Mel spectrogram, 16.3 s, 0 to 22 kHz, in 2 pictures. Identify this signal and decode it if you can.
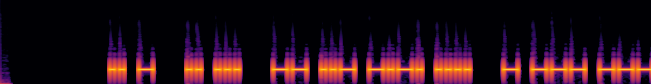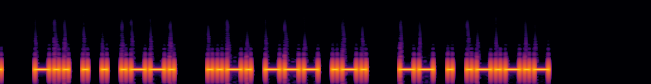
Morse code, heard as a keyed tone, about 20 wpm, 700 Hz. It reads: IT IS MUCH TOO DEEP FOR ME.
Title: Sentences from Top 1000 Words - Review Part 3 - 20wpm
